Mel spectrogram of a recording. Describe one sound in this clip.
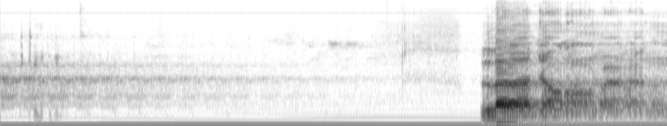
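A middle-aged man chants in a long, wavering melody through a microphone and loudspeakers.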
